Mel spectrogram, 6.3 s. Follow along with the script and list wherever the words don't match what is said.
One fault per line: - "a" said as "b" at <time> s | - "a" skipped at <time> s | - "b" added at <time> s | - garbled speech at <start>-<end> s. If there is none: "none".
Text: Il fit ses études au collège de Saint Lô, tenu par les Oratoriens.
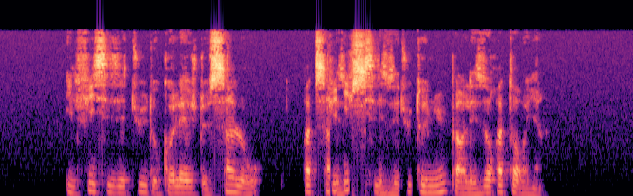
- garbled speech at 3.0-4.1 s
